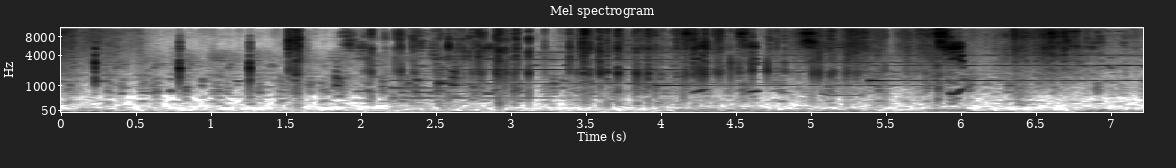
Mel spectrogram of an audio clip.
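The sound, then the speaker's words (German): A chick pecks from inside an egg, heard as a few sharp taps, followed by chicken-like clucking and thin, high tonal calls over a steady rustling background. “Es pickt von innen. Sollte da tatsächlich ein Küken drin sein?”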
